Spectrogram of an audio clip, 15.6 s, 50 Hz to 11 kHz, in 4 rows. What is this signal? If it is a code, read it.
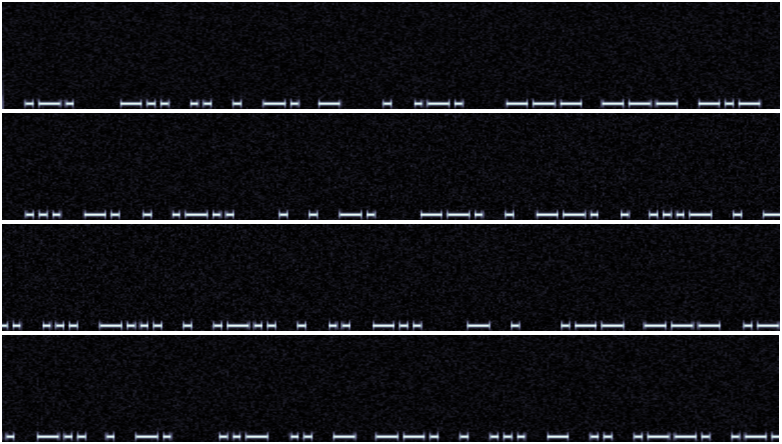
Morse code, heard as a keyed tone, hand-sent with a paddle, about 36 wpm, 610 Hz. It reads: … DIENT ER OOK SNEL EEN GEGEVENSBELEID TE WORDEN …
